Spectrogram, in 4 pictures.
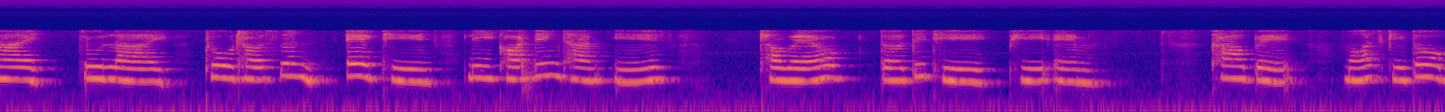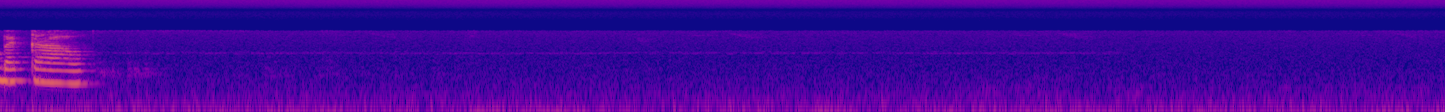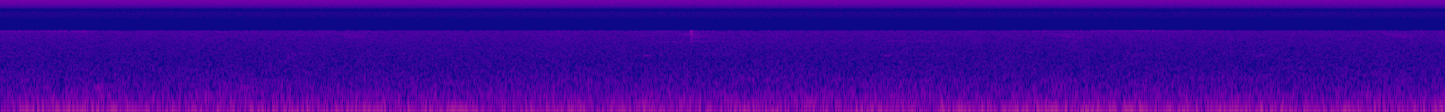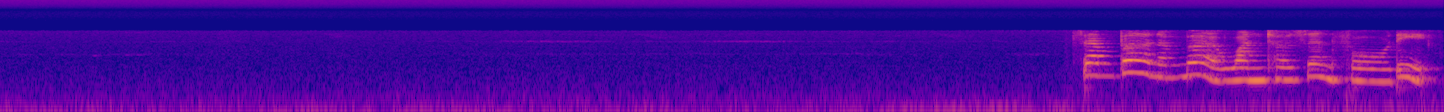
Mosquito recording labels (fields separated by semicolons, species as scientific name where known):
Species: no mosquito; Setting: cup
